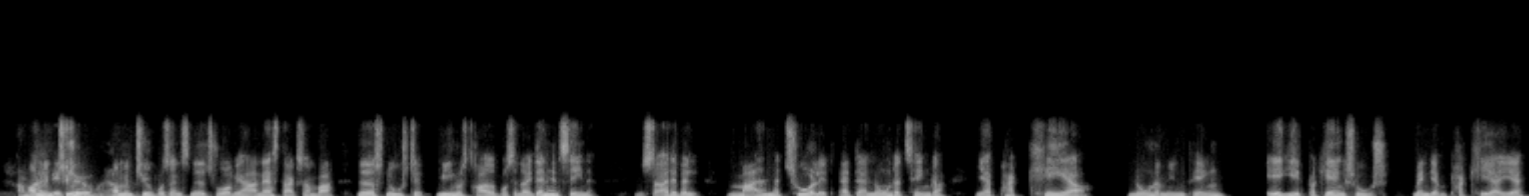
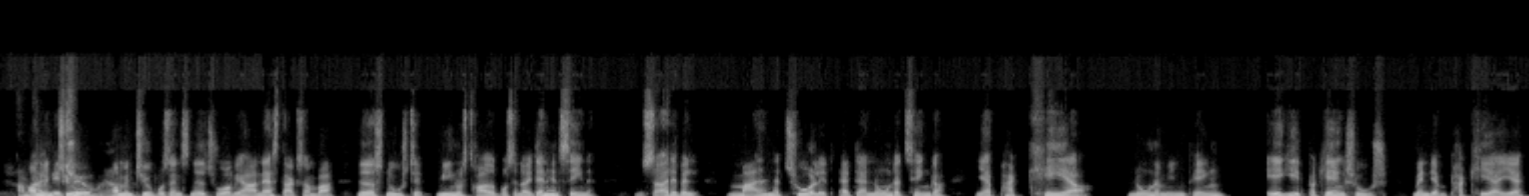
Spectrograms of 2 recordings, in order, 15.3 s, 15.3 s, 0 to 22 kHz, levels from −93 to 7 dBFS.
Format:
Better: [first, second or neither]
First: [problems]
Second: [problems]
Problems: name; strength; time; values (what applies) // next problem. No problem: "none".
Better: second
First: garbled, watery; badly; nothing above 8 kHz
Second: garbled, watery; slightly; nothing above 16 kHz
